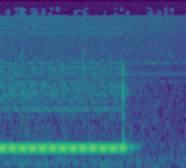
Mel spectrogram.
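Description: A telephone ringback tone heard while placing a call: a single steady mid-pitched tone holds for just over a second, then cuts off into near silence.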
